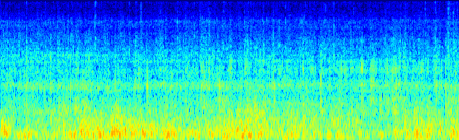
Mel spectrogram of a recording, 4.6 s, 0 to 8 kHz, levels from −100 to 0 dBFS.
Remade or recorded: recorded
